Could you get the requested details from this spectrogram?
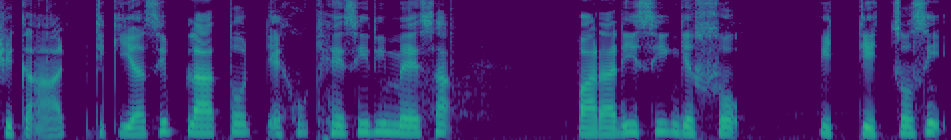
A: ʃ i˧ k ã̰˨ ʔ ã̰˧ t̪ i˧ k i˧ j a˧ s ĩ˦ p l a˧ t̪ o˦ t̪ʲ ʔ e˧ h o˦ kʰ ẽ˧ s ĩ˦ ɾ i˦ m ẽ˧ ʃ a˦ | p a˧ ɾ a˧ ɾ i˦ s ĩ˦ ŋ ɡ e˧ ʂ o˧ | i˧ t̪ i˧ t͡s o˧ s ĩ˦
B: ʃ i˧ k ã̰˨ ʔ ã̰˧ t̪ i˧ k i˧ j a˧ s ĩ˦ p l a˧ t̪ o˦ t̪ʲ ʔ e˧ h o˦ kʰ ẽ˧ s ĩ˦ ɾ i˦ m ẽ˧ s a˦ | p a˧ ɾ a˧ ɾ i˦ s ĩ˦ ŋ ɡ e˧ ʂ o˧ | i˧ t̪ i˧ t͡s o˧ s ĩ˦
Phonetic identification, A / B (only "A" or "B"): B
